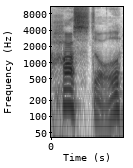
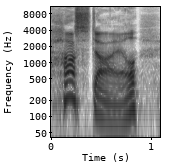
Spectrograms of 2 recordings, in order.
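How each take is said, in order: First: It is said with an American pronunciation. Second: It is said with a British pronunciation. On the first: "Americans will probably say hostile" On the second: "You'll hear it that way in England"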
